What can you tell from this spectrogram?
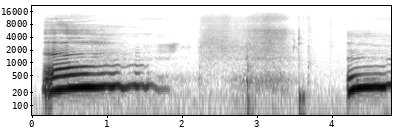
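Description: A woman humming a long, steady 'mmm' for nearly two seconds, then a brief soft rustle and a couple of faint clicks, with a second hum starting near the end.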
